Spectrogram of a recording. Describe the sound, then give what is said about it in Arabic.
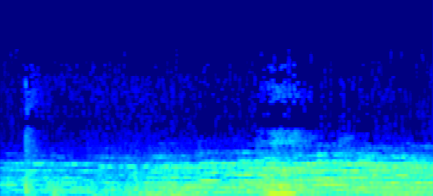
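Old cathedral bells ring on Christmas morning, their sustained, overlapping tones forming a steady, rich hum that swells slightly toward the middle, fairly faint and alone. “أجراس الكاتدرائية القديمة العزيزة علي تدق في صباح عيد الميلاد العزيز.”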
